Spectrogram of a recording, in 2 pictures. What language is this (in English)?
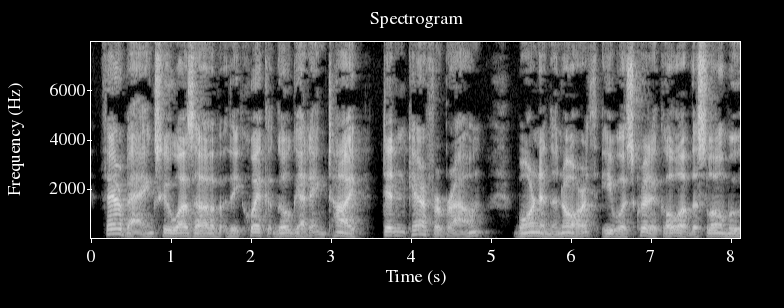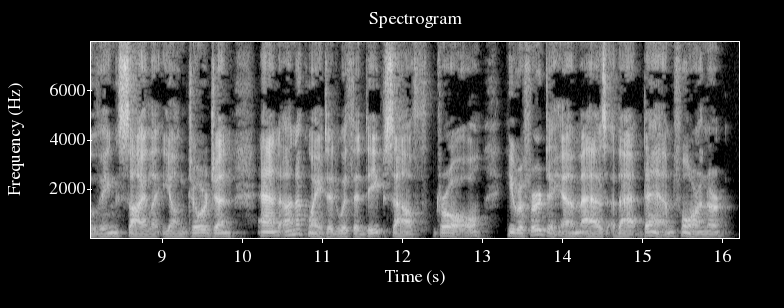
English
